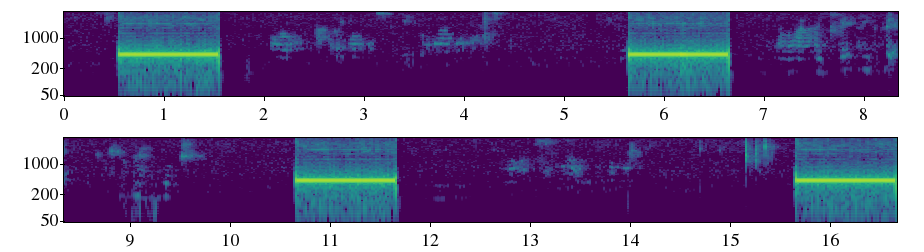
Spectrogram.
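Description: A telephone ringback tone sounds on an outgoing call: four steady mid-pitched tones of about one second each, evenly spaced roughly five seconds apart, with near silence between them.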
